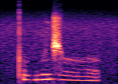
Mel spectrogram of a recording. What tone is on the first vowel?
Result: low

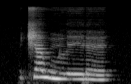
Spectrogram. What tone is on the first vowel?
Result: high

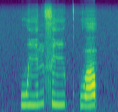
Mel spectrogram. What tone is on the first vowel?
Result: rising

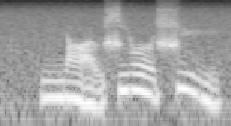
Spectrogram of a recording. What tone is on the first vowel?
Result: low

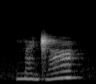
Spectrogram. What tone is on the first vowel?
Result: low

